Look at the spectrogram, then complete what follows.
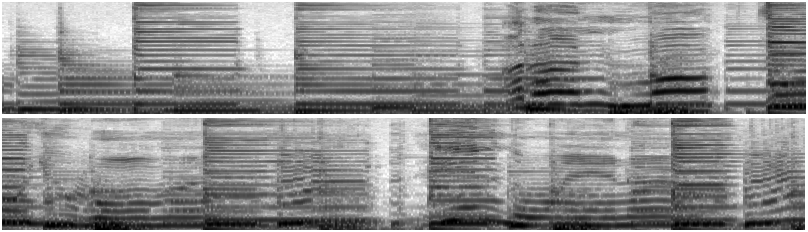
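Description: Acoustic blues guitar playing an instrumental passage: plucked notes over a steady bass line, with notes bending up and down from about two seconds in.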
